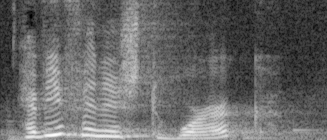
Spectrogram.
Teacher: so the emphasis is on work here and have is weak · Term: weak word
